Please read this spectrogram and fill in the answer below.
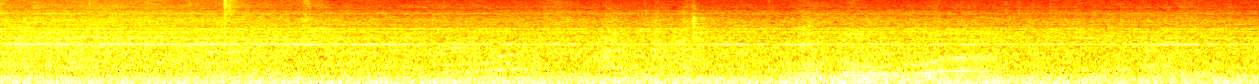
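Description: Truck engines running steadily, with a constant high-pitched whine over the rumble and faint voices in the background.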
